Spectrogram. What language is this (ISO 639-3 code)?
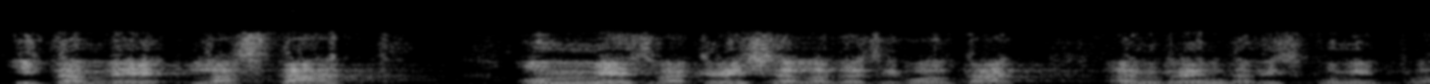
cat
